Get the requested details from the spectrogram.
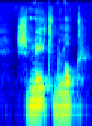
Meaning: anvil
- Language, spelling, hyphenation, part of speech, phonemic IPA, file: Dutch, smeedblok, smeed‧blok, noun, /ˈsmeːt.blɔk/, Nl-smeedblok.ogg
